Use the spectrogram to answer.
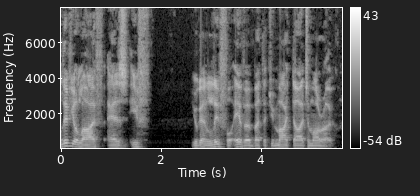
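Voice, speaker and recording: On a very clean recording with a silent background, a man with an Australian accent speaks fairly slowly in a fairly low voice with ordinary pitch variation. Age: 70s. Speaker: interview show host. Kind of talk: casual interview conversation.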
